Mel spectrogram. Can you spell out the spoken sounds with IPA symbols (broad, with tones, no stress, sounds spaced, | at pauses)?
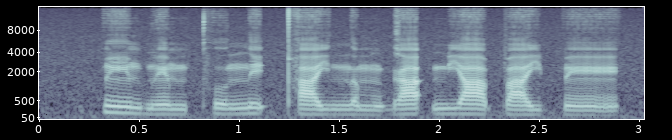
p ĩ˥˧ b ẽ˨˩ m pʰ u˧ n̪ i˦ ʔ pʰ a˧ j n̪ ə˨˩ m ɡ a˦ ʔ m j a˥˧ p a˧ j p ẽ˨˩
